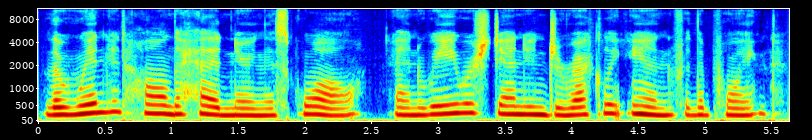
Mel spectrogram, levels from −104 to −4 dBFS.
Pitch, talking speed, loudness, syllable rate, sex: 230 Hz, 180 wpm, -14 LUFS, 4.6 syllables/s, female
